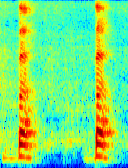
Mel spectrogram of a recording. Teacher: bilabial sound means वो वाले आवाज़ें जो आप अपने 2 होंठों को आपस में जोड़ के निकालते हैं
